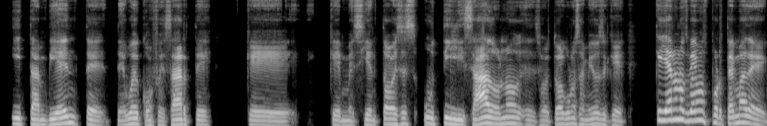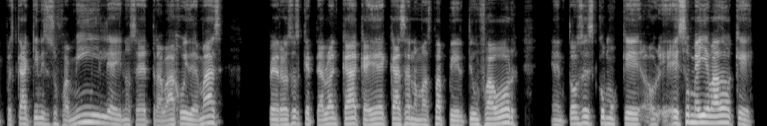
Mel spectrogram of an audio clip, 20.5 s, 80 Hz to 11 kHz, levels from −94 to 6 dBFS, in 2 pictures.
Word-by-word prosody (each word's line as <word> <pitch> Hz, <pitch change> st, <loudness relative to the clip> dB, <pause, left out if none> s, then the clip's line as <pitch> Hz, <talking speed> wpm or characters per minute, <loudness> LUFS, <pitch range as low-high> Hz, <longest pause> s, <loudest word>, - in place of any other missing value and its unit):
y 145 Hz, -1 st, 0 dB
también 140 Hz, +4 st, +2 dB
te 115 Hz, -7 st, -2 dB
debo 120 Hz, +6 st, -1 dB
de 145 Hz, -1 st, +1 dB
confesarte 120 Hz, +1 st, -1 dB, 0.4 s
que 110 Hz, -3 st, -2 dB, 0.4 s
que 120 Hz, -2 st, -3 dB
me 115 Hz, -1 st, -5 dB
siento, 125 Hz, +3 st, -2 dB
a -, -, +3 dB
veces, 135 Hz, +1 st, 0 dB
utilizado, 140 Hz, 0 st, +4 dB
¿no? 155 Hz, -1 st, 0 dB
Eh, 120 Hz, -4 st, -9 dB
sobre 115 Hz, -1 st, -8 dB
todo, 140 Hz, +5 st, -2 dB
algunos 140 Hz, -1 st, -3 dB
amigos 130 Hz, +2 st, -3 dB
de 125 Hz, -, -6 dB
que 110 Hz, -4 st, -6 dB, 0.3 s
que 240 Hz, -1 st, +2 dB
ya 245 Hz, +1 st, +8 dB
no 260 Hz, -, +4 dB
nos 255 Hz, -3 st, +3 dB
vemos 230 Hz, -2 st, +2 dB
por 180 Hz, -5 st, -2 dB
tema 175 Hz, +3 st, +2 dB
de, 125 Hz, -10 st, 0 dB
pues, 125 Hz, -, -10 dB
cada 145 Hz, -2 st, -1 dB
quien 150 Hz, 0 st, -4 dB
hizo 130 Hz, -4 st, -4 dB
su 140 Hz, +1 st, -6 dB
familia 160 Hz, +4 st, -1 dB
y 125 Hz, -, -5 dB
no 125 Hz, 0 st, -6 dB
sé, 125 Hz, +1 st, -5 dB
de 125 Hz, -, -3 dB
trabajo 125 Hz, +6 st, -3 dB
y -, -, +2 dB
demás, 145 Hz, +8 st, 0 dB, 0.6 s
pero 130 Hz, 0 st, 0 dB
esos 150 Hz, +3 st, -3 dB
que 140 Hz, 0 st, -4 dB
te 120 Hz, -, -9 dB
hablan 140 Hz, +3 st, 0 dB
cada 145 Hz, +1 st, +2 dB
caída 130 Hz, +2 st, +1 dB
de 145 Hz, -1 st, -1 dB
casa 140 Hz, +1 st, +1 dB
nomás 125 Hz, -2 st, -3 dB
para 145 Hz, -1 st, -1 dB
pedirte 120 Hz, +2 st, -3 dB
un 130 Hz, -, 0 dB
favor. 145 Hz, +6 st, +2 dB, 0.4 s
Entonces, 145 Hz, +7 st, -2 dB
como 150 Hz, -4 st, -3 dB
que 135 Hz, -3 st, +1 dB
o 135 Hz, -, -6 dB
e 160 Hz, -, -1 dB
eso 160 Hz, +6 st, +4 dB
me 180 Hz, -1 st, +5 dB
ha -, -, +7 dB
llevado 175 Hz, 0 st, +6 dB
a 175 Hz, -, -3 dB
que, 130 Hz, -8 st, -3 dB
135 Hz, 195 wpm, -22 LUFS, 125-150 Hz, 0.6 s, ya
